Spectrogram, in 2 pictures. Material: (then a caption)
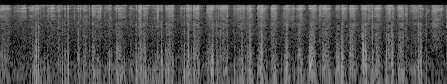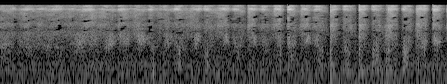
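Wood. A wooden block is tapped and scratched quickly, giving a rapid run of short, dry taps and scrapes at about three to four per second. In the first half the strokes are fuller with more low-mid body; after about four and a half seconds they turn lighter and brighter, becoming a thin, hissy scratching.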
